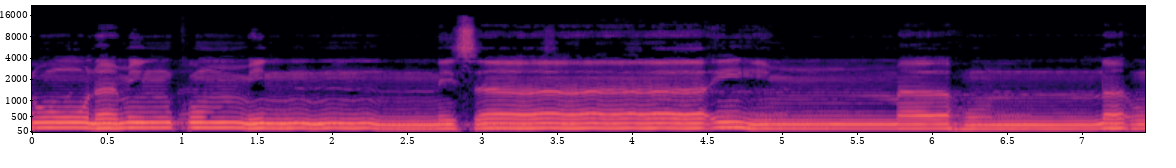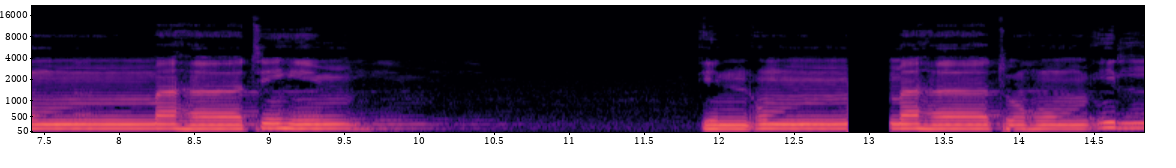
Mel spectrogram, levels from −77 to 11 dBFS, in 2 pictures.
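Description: At 12.85 s a stream reconnect leaves a flat, empty gap of about 0.28 s, then audio resumes roughly a fifth of a second further on, skipping material.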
